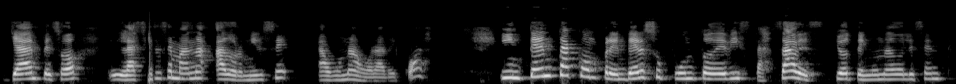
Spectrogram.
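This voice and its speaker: Talking directly to her audience, a high-voiced middle-aged woman instructs parents at a seminar in a conversational, sincere way. Her voice comes through a dull, lo-fi recording.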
